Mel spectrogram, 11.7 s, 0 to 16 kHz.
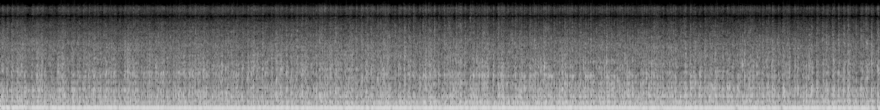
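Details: Big-block Chevy V8 in the Farm Fresh gasser, downjetted 750 carb: deep, even idle with strong low rumble and steady beat, no misses or knocks. Normal, healthy idle.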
